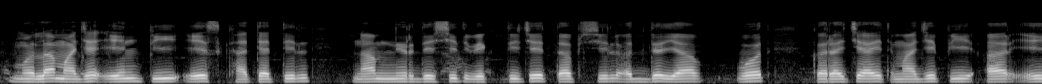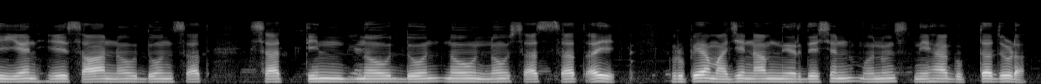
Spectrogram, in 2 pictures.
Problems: none marked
